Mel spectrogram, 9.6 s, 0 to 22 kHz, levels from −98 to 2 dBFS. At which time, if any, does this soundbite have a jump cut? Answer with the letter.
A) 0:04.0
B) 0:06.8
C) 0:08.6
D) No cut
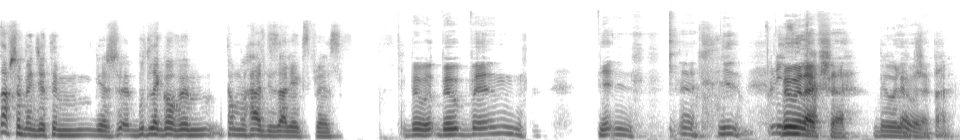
A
